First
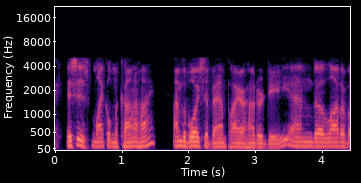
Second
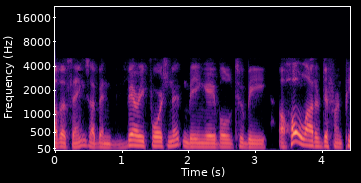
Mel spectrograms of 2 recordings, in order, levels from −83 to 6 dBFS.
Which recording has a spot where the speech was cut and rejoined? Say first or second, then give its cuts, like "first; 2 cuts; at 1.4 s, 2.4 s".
first; 1 cut; at 1.6 s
